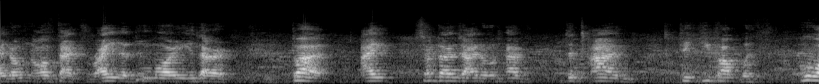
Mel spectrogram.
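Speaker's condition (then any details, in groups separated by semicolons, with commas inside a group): Cerebral palsy; very mild form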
